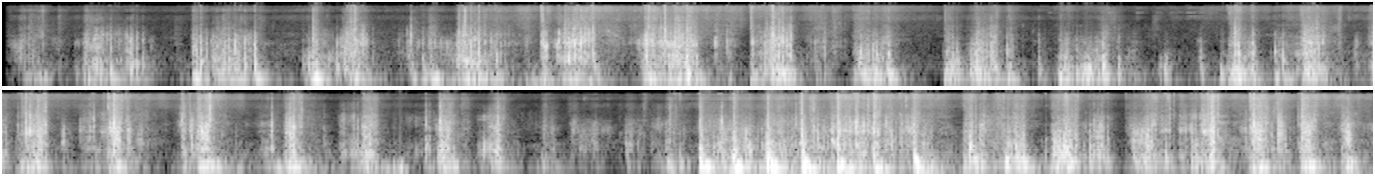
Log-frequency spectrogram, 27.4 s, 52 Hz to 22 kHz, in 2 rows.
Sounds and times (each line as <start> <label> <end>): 13.9 footsteps 27.4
